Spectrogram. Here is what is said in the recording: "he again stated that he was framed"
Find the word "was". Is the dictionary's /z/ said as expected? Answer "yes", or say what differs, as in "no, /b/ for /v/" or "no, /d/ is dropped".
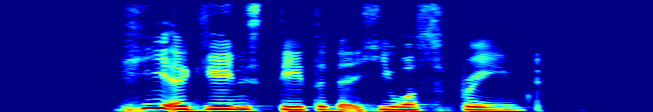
no, /s/ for /z/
